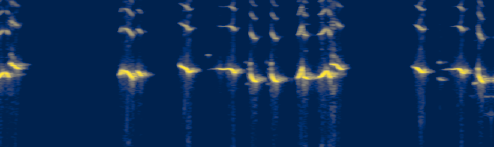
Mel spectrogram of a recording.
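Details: Short flute-like whistles from a Baltimore oriole, delivered in quick clusters of slurred notes with brief gaps between them. No background noise.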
